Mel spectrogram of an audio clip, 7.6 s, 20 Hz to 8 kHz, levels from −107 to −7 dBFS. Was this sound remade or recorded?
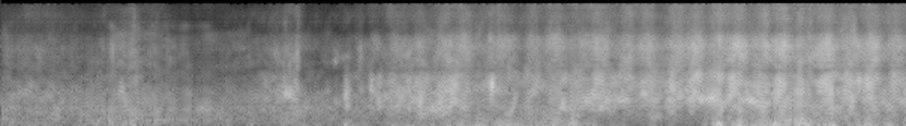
remade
